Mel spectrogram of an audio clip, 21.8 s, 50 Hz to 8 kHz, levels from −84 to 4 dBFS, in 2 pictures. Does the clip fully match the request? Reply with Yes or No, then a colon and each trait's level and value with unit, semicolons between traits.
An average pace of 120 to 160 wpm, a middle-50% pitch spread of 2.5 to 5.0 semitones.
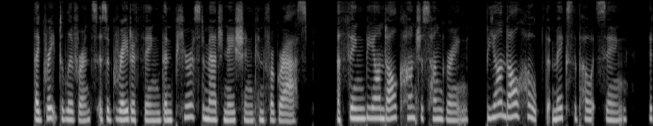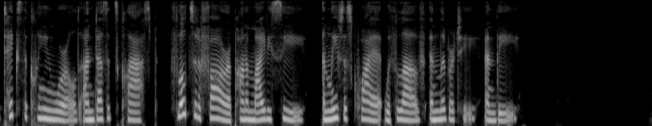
Yes: average, 140 wpm; average, 3.3 semitones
